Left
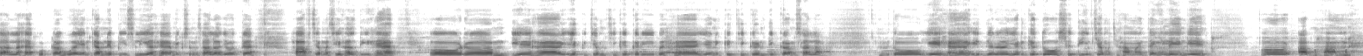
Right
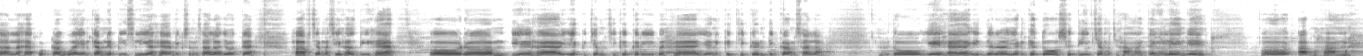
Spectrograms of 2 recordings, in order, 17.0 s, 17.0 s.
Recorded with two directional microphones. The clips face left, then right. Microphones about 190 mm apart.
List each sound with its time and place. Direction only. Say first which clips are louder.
0.0 s speech: right 1 dB; 35° right (ahead or behind)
